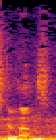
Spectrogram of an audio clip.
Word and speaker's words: Gdańsk: How do you pronounce Gdańsk?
